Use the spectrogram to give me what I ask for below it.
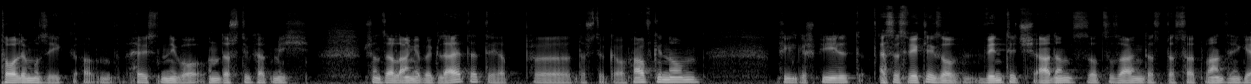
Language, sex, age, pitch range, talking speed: German, male, 50-69, 80-95 Hz, 165 wpm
